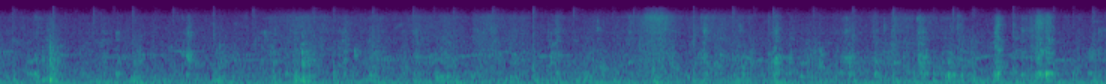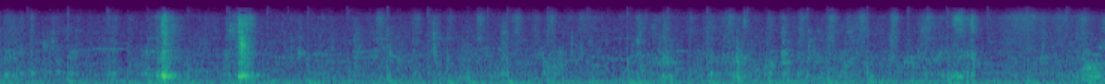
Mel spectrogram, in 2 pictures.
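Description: Mini Shetland pony munching hay amid rustling straw and grooming noises, with two sharp knocks in quick succession a little past ten seconds in.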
